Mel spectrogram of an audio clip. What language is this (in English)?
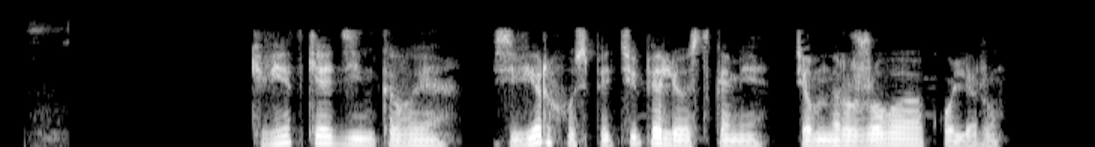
Belarusian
